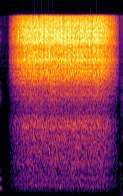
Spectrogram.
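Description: Maize milling plant machinery running: a steady, hissing mechanical rush that cuts in abruptly just after the start.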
